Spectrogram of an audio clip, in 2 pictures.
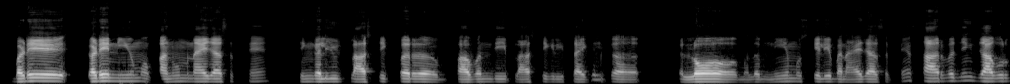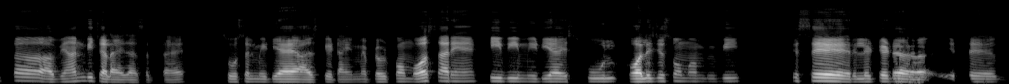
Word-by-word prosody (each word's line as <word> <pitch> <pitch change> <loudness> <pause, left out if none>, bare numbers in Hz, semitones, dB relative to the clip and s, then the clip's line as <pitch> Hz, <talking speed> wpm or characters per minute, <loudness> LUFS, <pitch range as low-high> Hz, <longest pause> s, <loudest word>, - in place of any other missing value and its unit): बड़े 155 +1 +8 0.3
कड़े 155 +2 +9
नियम 150 0 -8
और 135 - -10
कानून 135 +2 -2
बनाए 135 0 +3
जा 135 0 +3
सकते 135 +1 -20
हैं, 145 +2 -14 0.3
सिंगल 135 0 -2
यूज़ 135 0 -8
प्लास्टिक 125 +1 -3
पर 125 -3 +1 0.2
पाबंदी, 125 +2 -3
प्लास्टिक 120 +2 -10
रीसाइकल 120 - -10
का 115 -2 -4 0.6
लॉ 125 -1 +6
मतलब 115 +1 -14
नियम 140 +3 -14
उसके 135 0 -9
लिए 135 0 -6
बनाए 120 -2 -7
जा 120 -1 -2
सकते 150 - -25
हैं। 175 - -17
सार्वजनिक 165 +4 -3
जागरूकता 150 +2 -1
अभियान 135 +6 -6
भी 170 - -4
चलाया 115 -7 -2
जा 110 -1 -10
सकता 110 +1 -19
है, 115 - -12 0.4
सोशल 130 +1 -11
मीडिया 125 -1 -2
है 120 0 +4
आज 115 -1 -4
के 120 - -11
टाइम 115 +1 -15
में, 120 0 -16
प्लेटफॉर्म 125 +3 -10
बहुत 150 +4 +2
सारे 155 -2 0
हैं, 145 +1 -6
टीवी 145 -1 -3
मीडिया, 135 -1 -5
स्कूल, 140 +1 -11
कॉलेजेसो 145 +3 +1
मम 145 -1 -15
में 140 - -25
भी 145 0 -11 0.6
इससे 155 -3 +6
रिलेटेड 135 +2 -4
अ, 135 - +1 0.3
इससे 130 - -11
135 Hz, 165 wpm, -23 LUFS, 125-145 Hz, 0.6 s, कड़े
